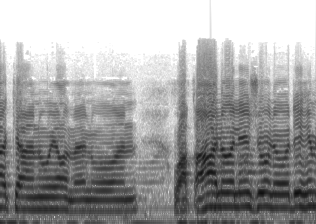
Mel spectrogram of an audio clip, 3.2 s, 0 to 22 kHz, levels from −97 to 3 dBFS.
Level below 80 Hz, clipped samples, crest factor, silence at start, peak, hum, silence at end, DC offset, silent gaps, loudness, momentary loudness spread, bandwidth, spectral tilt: -42 dBFS; under 0.1%; 10 dB; 0 s; 0 dBFS; none; 0 s; under 0.1%; none; -11 LUFS; 10 LU; 9.8 kHz; -6 dB/octave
